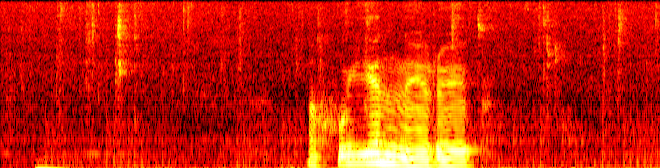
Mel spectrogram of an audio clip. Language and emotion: Russian, sad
